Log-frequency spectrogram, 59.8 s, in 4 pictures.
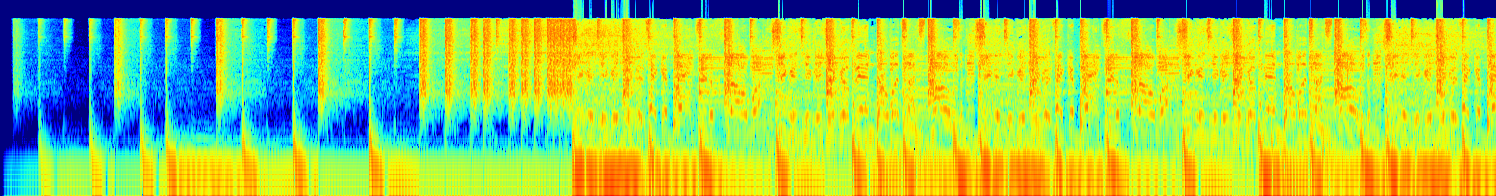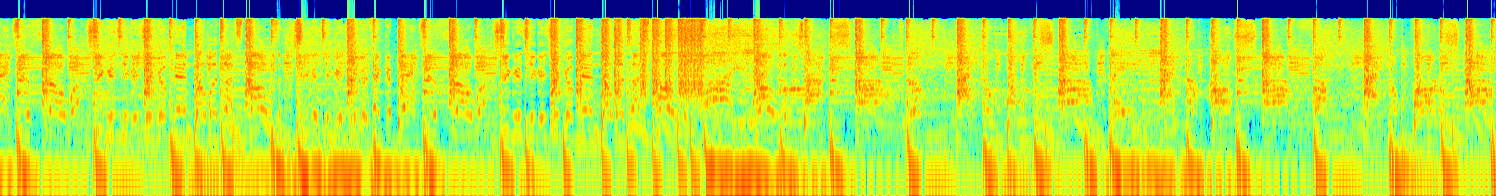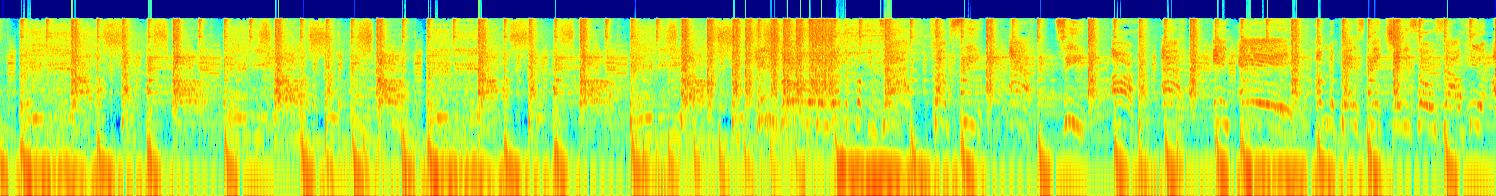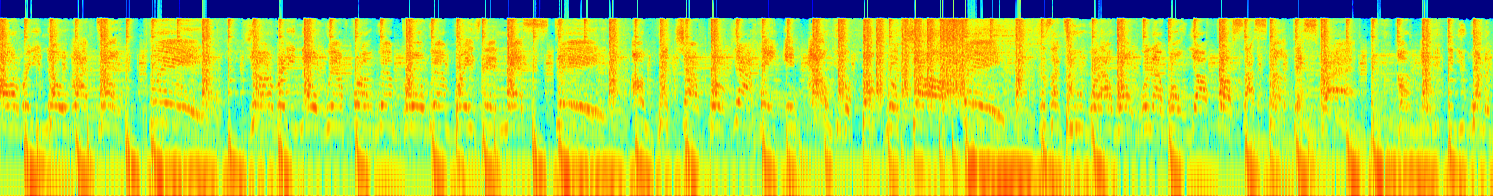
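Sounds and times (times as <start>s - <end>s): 
drum beat: 0.2s - 59.8s.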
